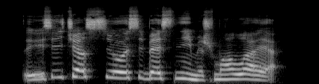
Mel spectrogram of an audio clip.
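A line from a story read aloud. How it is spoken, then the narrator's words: Grinning, creaky voice. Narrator (Russian): осклабился тот, что со скрипучим голосом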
